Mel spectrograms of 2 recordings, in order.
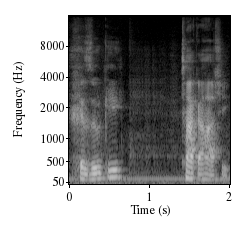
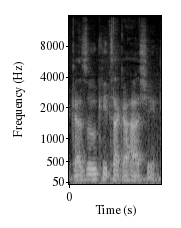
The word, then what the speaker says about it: Kazuki Takahashi: this katuki takahasi right is that how you pronounce his name kazuki kazuki takahashi takahashi okay kazuki takahashi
